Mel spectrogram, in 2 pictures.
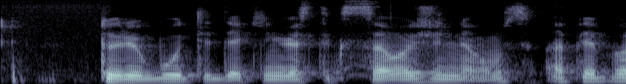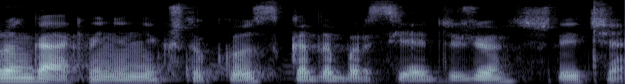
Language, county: Lithuanian, Šiauliai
